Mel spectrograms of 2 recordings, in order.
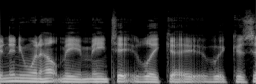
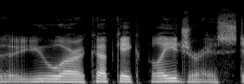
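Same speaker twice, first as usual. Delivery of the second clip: put-on robotic, machine-like voice. Retelling an announcement made during a presentation, in a robotic voice. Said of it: "it was this robotic voice that said".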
